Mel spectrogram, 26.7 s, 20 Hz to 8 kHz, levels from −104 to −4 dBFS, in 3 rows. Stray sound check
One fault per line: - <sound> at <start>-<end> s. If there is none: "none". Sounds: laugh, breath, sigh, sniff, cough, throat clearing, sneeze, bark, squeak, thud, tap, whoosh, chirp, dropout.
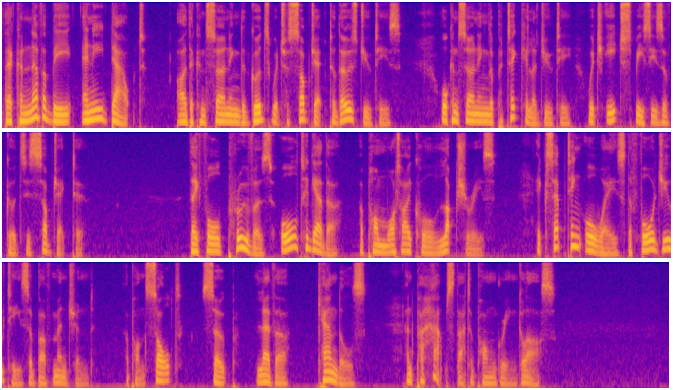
none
